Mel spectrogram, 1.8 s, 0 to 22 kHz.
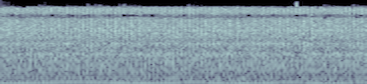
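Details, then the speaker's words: BMW E46 325Ci manual started after long storage, with the instruments not working: steady, even idle with a smooth low rumble and no knocks or misses. Owner had feared no compression and a needed engine, but it runs cleanly. "man second ago I thought it needed an engine a second ago I thought it needed an engine"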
